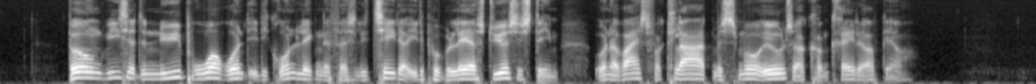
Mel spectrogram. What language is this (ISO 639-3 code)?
dan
